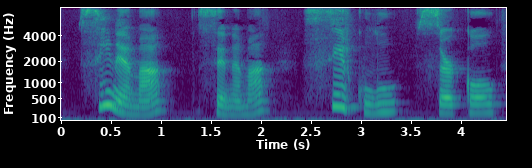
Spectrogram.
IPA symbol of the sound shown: s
